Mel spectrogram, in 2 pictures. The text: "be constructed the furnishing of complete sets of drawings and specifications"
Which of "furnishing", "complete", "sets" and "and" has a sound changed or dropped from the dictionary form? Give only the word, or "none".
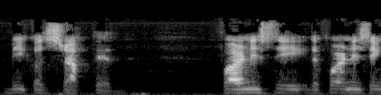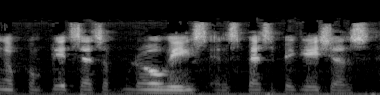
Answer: furnishing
